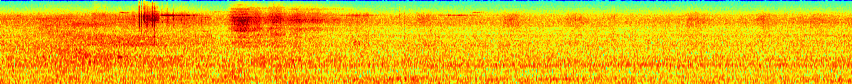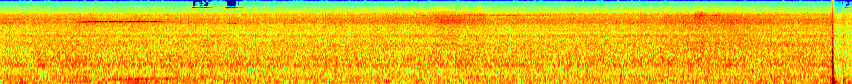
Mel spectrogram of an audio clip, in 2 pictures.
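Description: Steady road traffic noise from vehicles crossing an intersection, with one engine note rising about halfway through as a vehicle accelerates. A single sharp knock near the end is the loudest sound.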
